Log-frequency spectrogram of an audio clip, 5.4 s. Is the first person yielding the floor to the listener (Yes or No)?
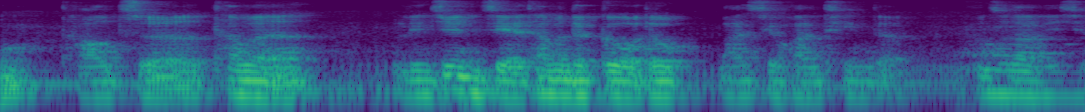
Yes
